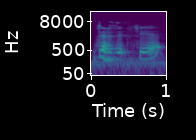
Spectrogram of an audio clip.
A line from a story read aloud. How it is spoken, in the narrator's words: he asked somewhat playfully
